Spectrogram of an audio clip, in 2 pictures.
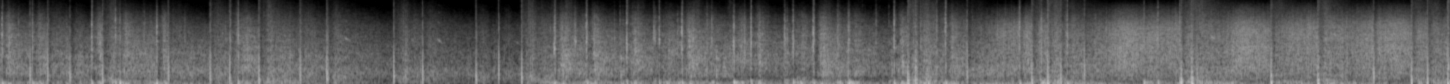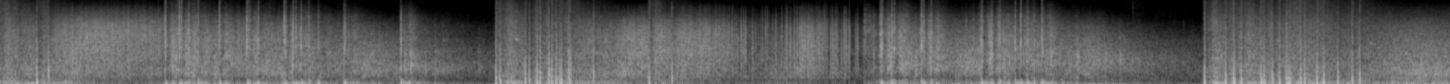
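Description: Professional aerial firework shells launching and bursting in a dense, unbroken run of bangs and crackle. Two louder barrages start about two-thirds of the way in and again near the end.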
